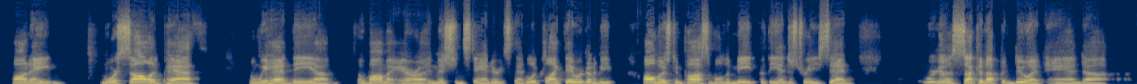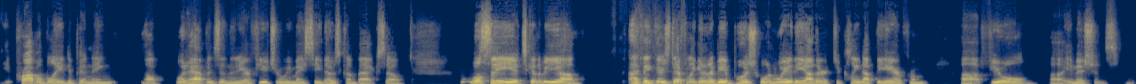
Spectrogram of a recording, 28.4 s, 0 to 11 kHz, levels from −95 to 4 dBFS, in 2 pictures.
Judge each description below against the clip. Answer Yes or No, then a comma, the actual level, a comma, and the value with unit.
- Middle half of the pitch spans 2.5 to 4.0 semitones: Yes, average, 3.7 semitones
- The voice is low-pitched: No, medium, 145 Hz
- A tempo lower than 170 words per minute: No, average, 190 wpm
